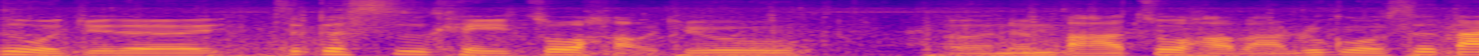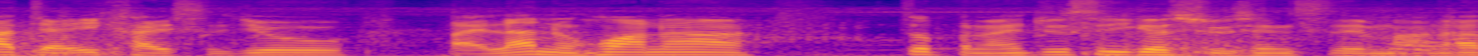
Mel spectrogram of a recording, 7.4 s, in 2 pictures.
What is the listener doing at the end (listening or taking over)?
listening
